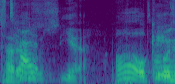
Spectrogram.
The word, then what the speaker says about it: Tarus: It's pronounced Tarus.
